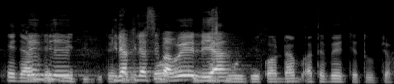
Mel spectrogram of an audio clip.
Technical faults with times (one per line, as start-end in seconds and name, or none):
0.03-0.10 speech suppressed in double talk
0.62-1.08 speech suppressed in double talk
1.49-1.57 speech suppressed in double talk
1.87-2.61 speech suppressed in double talk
